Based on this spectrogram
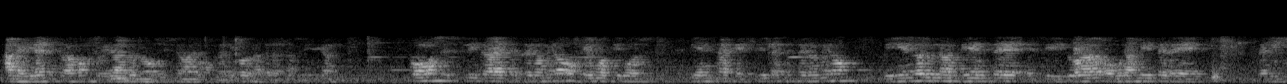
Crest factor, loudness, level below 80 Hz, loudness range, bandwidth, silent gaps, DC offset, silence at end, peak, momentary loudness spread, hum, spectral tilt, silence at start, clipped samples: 20 dB; -30 LUFS; -66 dBFS; 4 LU; 4 kHz; none; under 0.1%; 0 s; -10 dBFS; 14 LU; none; -10 dB/octave; 0 s; under 0.1%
